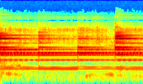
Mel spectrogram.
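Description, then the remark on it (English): Wind chime tones ring and sustain, with three fresh metallic strikes about every two-thirds of a second layering over the lingering shimmer, fairly loud, no voices. “Do you know what a wind chime is in English? This is a wind chime.”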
